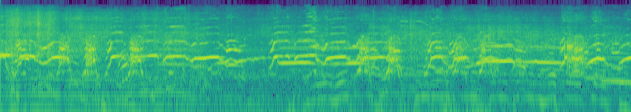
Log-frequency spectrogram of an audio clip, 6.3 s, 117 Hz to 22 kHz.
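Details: Whippets at a 295 m race on 22 May 2011, excited before or during the run: many dogs give overlapping high, wavering whines and sharp yelps that rise and fall continuously, with a person calling out.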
